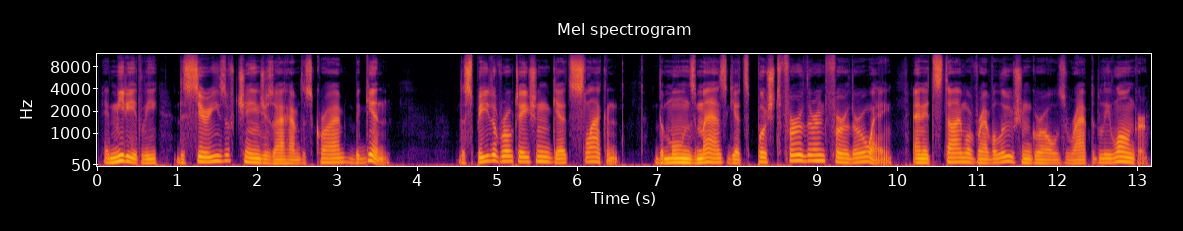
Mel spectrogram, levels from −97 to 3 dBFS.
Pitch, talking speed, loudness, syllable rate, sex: 125 Hz, 145 wpm, -19 LUFS, 4.7 syllables/s, male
